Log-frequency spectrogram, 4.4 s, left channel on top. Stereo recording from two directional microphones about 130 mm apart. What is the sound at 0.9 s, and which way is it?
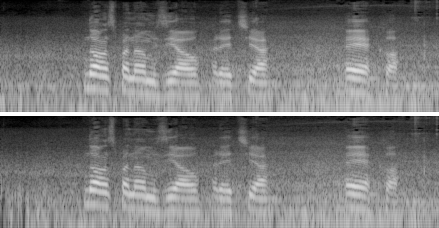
Speech, 30° right (ahead or behind).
